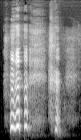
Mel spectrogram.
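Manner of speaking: real laughter bursting out; loud high laugh. Real, not acted. Laughing at the memory.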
